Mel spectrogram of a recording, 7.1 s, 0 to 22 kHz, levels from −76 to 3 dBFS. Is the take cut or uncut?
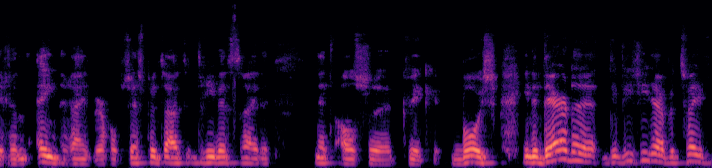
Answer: uncut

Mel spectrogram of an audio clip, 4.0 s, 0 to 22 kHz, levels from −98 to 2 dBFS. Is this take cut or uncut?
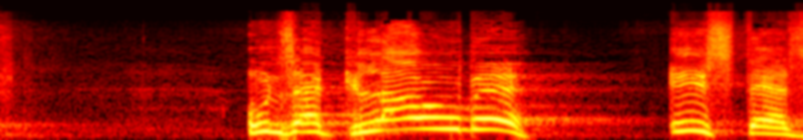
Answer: uncut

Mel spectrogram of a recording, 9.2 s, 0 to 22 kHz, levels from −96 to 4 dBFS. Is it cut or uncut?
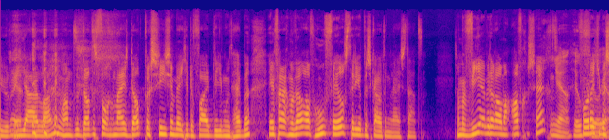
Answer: uncut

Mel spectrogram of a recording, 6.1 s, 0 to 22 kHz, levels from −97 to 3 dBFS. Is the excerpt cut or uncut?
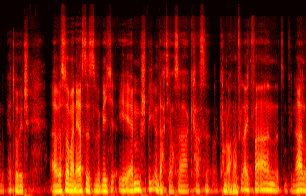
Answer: cut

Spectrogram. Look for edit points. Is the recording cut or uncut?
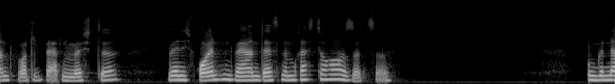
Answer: cut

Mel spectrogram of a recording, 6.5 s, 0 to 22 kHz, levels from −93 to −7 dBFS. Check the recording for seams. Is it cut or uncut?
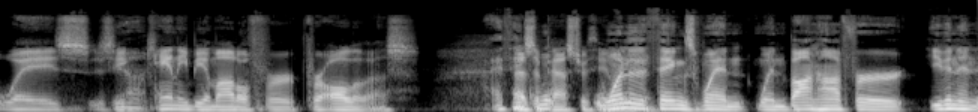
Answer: uncut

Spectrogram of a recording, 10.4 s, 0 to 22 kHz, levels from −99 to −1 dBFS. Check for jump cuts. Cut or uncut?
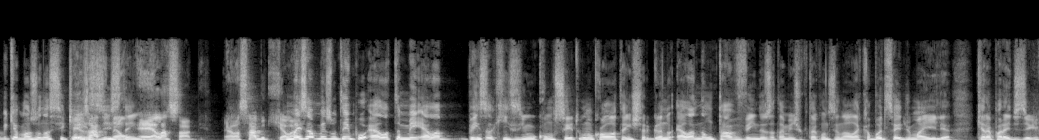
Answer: uncut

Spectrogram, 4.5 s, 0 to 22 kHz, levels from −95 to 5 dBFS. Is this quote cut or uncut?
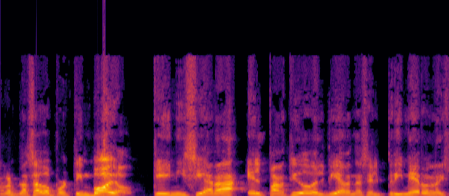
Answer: cut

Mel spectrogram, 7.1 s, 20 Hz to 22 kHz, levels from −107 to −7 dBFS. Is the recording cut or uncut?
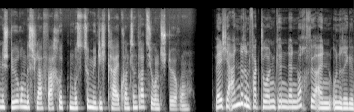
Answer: cut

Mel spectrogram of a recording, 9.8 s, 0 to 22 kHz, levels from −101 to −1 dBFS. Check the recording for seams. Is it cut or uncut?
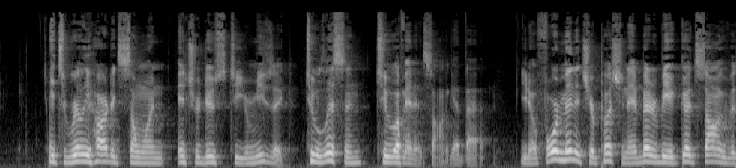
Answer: cut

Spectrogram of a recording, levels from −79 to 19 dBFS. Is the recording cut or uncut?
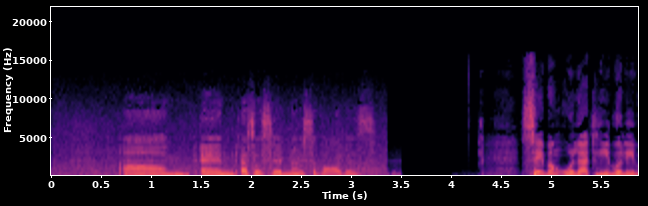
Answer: uncut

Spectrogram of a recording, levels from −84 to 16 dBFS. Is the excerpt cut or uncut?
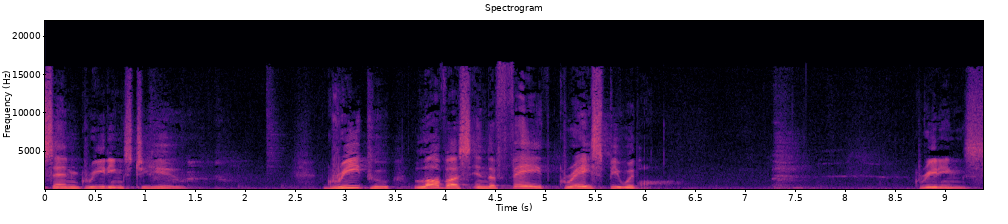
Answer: cut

